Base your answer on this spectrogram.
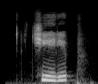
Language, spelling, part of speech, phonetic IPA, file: Russian, череп, noun, [ˈt͡ɕerʲɪp], Ru-череп.ogg
- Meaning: 1. skull, cranium 2. crust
